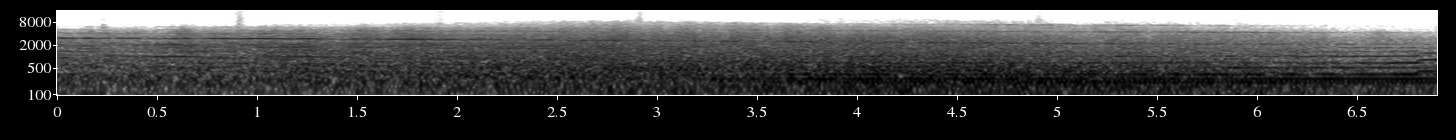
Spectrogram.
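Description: A fixed-wing airplane departs in a video game, its engine a steady loud roar that swells slightly as it holds for several seconds, with no talk.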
